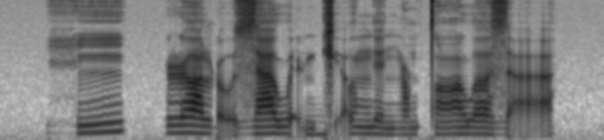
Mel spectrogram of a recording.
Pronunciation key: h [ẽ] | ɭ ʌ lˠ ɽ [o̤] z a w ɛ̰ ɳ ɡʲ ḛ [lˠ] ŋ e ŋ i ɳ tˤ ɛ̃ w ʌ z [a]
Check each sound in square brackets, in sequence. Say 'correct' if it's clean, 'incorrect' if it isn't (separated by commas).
incorrect, incorrect, correct, incorrect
